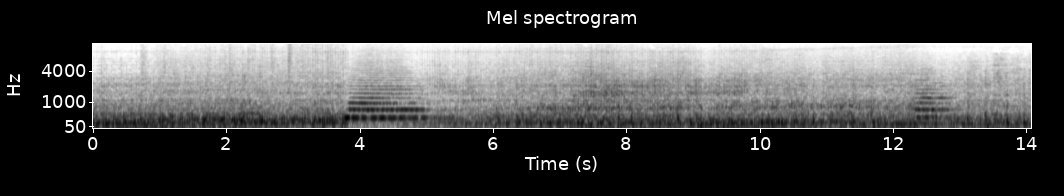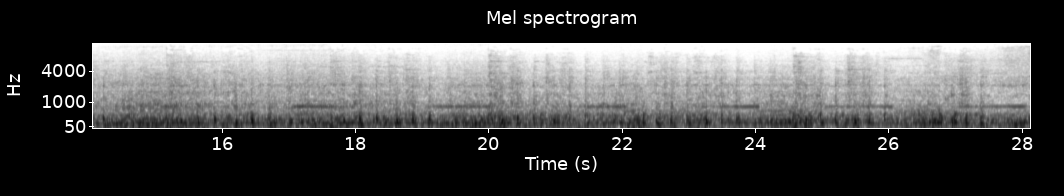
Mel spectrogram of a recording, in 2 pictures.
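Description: KAI CC 201 (GE U20C) diesel-electric locomotive running past with its diesel engine working, sounding its horn in a blast of about a second after a few seconds and a short second toot about midway. Its passenger coaches then rumble and clatter over the rail joints, while a level-crossing warning bell chimes two alternating tones over and over through the second half.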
